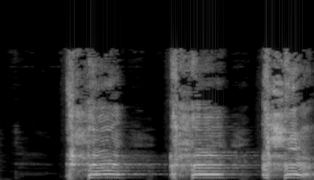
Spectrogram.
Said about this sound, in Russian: А ты притворись, что у тебя приступ кашля. Ну, вот так.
